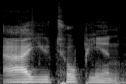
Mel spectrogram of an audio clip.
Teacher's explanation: This will have the Y sound. It sounds like a vowel sound, but you is going to be treated like the consonant sound. So we say a utopian dream.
